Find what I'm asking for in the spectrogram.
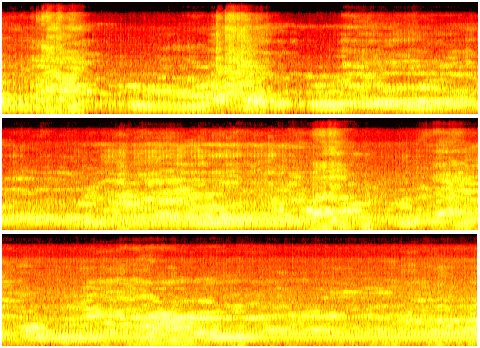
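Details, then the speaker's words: Earthquake Versa tiller that sat a year, idling right after a carburetor replacement: engine speed rises and falls every few seconds with a harmonic, hunting because the idle was set far too low. "you could hear that harmonic when I first started it and you could see it was idling up and down and up and down and the reason it was doing that was the idle was set completely out"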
